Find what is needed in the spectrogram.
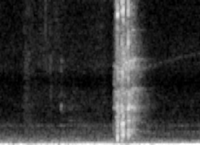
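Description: Pause between spoken lines: low steady hum of the hall's sound system, with one short sharp click a little over a second in.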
